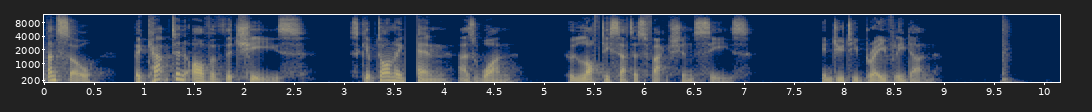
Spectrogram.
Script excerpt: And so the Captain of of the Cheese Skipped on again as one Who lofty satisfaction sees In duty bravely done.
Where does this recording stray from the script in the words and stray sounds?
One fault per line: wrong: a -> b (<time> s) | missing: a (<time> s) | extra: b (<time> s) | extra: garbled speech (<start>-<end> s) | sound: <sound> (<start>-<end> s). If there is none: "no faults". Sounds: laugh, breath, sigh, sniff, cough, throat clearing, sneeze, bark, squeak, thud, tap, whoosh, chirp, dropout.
sound: dropout (3.6-3.7 s)
sound: thud (9.5-9.8 s)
